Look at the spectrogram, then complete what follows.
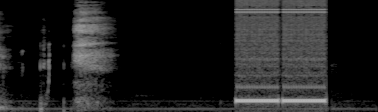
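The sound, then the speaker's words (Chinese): A telephone rings loudly, a steady electronic tone lasting about a second with a brief break in the middle, after some soft rustling and a short breathy noise. “我接电话。”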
